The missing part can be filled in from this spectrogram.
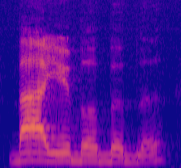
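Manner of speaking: low, mumbled imitation of a heavy Cajun accent; mock Cajun accent. Preacher imitating a missionary he met, mock Cajun accent. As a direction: make fun of a thick Cajun accent, words turning to gibberish. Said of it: "the heavy Cajun accent".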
